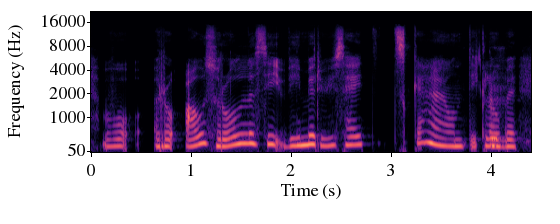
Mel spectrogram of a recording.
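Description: Recorded very cleanly against a silent background, a woman speaks at a medium pitch in a dark, mellow tone with fairly even intonation, the sound dry and close with no echo. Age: 40s. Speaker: podcast guest, friend of the host. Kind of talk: casual chat.

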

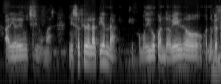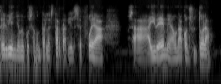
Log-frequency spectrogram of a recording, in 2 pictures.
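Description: A man with a medium pitch, very fast pace and fairly even intonation. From Spain, León province. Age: 40s. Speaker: entrepreneur. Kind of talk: interview. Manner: halting, with frequent repetitions.

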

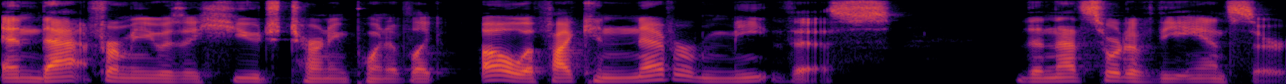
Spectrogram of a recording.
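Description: A plain, everyday voice with an American accent, fairly even intonation and a moderate pace, recorded with a dry, close sound with no echo and a very clean, silent background. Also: man, medium pitch for a man. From upstate New York. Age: 30s. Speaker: podcast host. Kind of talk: casual chat.

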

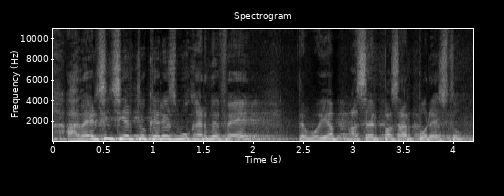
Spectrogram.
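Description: A man talks in an extremely high pitch at a moderate pace with ordinary pitch variation. Room echo is audible. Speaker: pastor. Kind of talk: sermon.

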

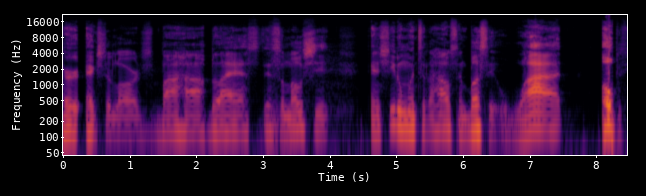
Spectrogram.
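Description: The speaker has an American accent and a very slow pace. The intonation stays monotone and flat. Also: man, big swings in loudness. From US Midwest, Cleveland, Ohio. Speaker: rapper and barber. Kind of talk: casual chat.

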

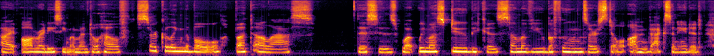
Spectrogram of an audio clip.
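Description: Her voice somewhat breathy, a woman speaks at a fairly slow pace and medium pitch with monotone, flat intonation. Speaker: podcast host. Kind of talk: casual podcast monologue. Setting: at home, quarantined.

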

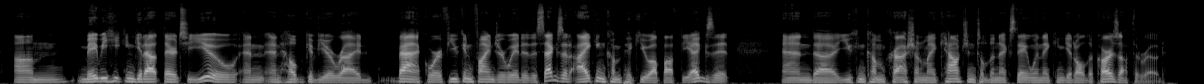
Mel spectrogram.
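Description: A man with a bright, sharp tone and a fairly low pitch talks at a fairly quick pace with ordinary pitch variation, recorded very cleanly with a silent background and a dry, close sound with no echo. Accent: American. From US South, Atlanta area, Georgia. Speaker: podcast co-host, voiceover artist. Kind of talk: casual chat. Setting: recording booth. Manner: animated.

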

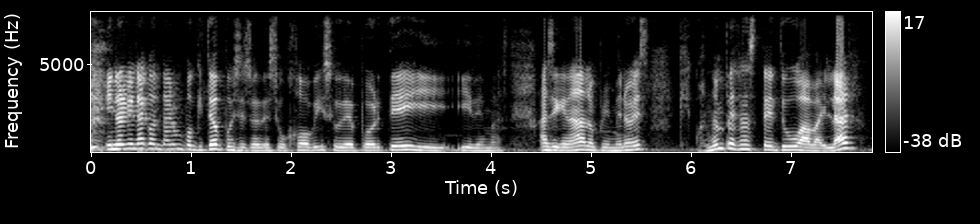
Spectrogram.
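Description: Amid noticeable background noise, a woman with a medium pitch speaks at a fairly quick pace in an animated tone, with lively intonation and big swings in loudness. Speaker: radio host. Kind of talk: casual chat.

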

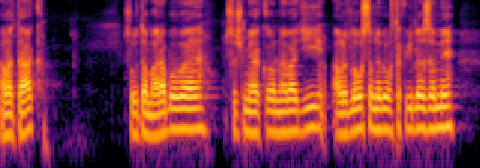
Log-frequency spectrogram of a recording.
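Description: A man talks at a very fast pace in a medium pitch, his dark, mellow tone held in monotone, flat intonation. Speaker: traveller. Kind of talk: casual chat.

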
